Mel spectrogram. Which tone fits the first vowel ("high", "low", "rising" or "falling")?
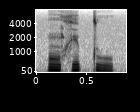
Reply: low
